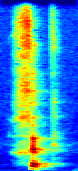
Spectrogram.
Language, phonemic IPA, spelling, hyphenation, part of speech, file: Dutch, /ɣʏp/, gup, gup, noun, Nl-gup.ogg
- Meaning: 1. guppy (freshwater fish of the species Poecilia reticulata) 2. any small fish 3. anything small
